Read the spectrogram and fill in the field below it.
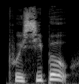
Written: poesibog

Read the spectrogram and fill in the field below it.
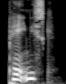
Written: panisk

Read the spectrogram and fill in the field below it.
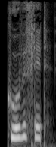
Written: kurveflet

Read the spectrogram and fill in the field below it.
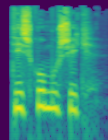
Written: diskomusik

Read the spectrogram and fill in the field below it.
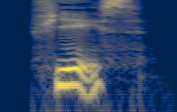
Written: fjæs

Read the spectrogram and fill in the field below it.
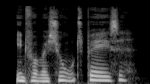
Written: informationsbase

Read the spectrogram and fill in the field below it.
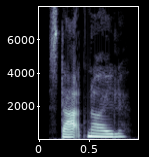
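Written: STARTNØGLE

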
